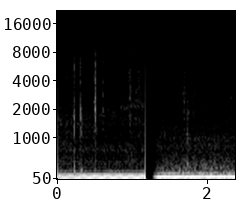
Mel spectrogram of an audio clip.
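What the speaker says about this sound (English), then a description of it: "first impressions of the exhaust is, it is much quieter, but it's deep" A BMW 335 with a custom Flowtech Raptors aftermarket exhaust rumbles with a deep, low tone, a brief dropout midway, then the steady throaty drone resumes as it drives along.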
